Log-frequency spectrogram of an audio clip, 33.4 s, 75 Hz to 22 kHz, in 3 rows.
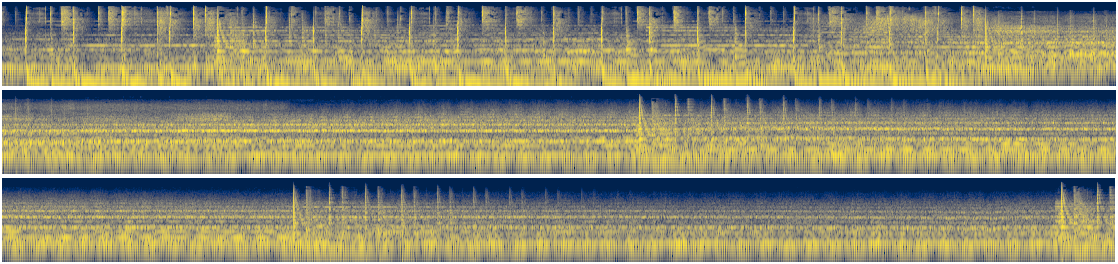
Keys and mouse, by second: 2.5 click, 7.4 click, 10.1 g, 13.2 middle click, 15.2-15.9 drag, 23.0 middle click, 24.8 shift+middle click, 26.0-27.5 shift+middle drag.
